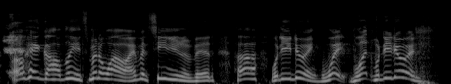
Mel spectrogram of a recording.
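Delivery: very high, clueless, friendly, oblivious rambling. Voicing a character who greets the goblin as it attacks: in-character NPC line. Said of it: "as you say this, he's like".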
